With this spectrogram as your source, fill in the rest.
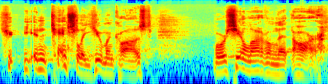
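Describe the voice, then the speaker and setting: A man talks at a fairly quick pace with an American accent. Noticeable background noise runs under his voice. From US South (Arkansas). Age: 60s. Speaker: military trainer and speaker. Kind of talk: workshop lecture. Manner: animated.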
